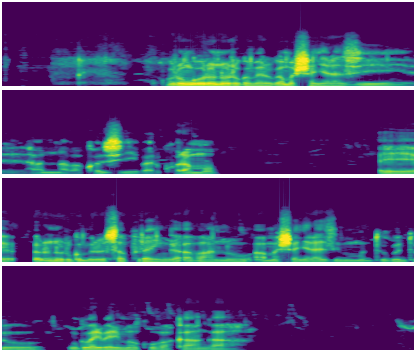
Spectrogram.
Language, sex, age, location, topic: Kinyarwanda, male, 18-24, Nyagatare, government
